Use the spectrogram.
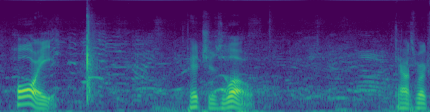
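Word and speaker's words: Hoey: he's tell told me his name is pronounced Hoy pitch is low counts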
